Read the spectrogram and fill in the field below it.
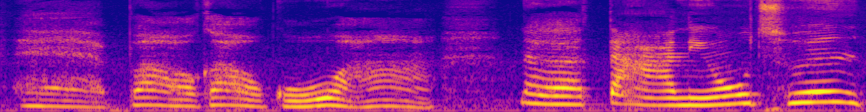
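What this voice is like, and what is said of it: Hoarse character voice. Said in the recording (Chinese): “用沙哑的声音说”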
